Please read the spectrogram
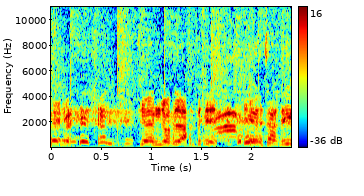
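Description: Voices over background music.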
